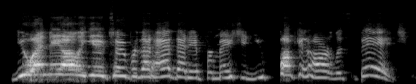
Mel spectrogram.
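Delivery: furious shout. Real, not acted. Accusing the YouTuber of exploiting the family, shouting. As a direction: yell the accusation at her.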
